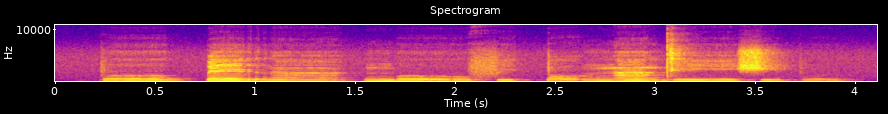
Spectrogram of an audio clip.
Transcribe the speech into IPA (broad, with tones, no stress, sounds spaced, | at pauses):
p oː˦ k͡p ɛ˦ r ã˨ | ŋ oː˦˨ f ɪ˨ k͡p ɔ˦ ŋ ã˦ d eː˨ ʃ ɪ˨ p ʊ˨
